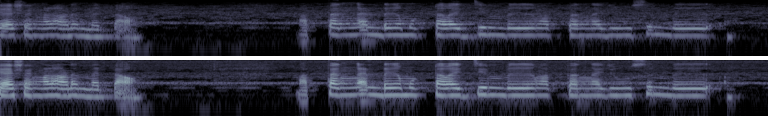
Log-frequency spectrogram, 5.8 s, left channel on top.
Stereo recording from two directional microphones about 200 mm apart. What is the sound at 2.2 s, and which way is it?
Speech, 30° right (ahead or behind).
